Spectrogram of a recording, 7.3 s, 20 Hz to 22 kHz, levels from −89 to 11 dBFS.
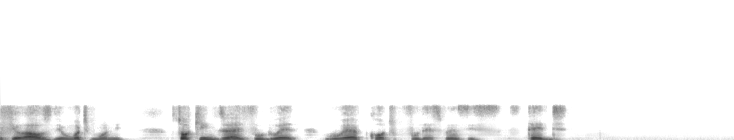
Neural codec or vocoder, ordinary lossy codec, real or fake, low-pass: codec, 24 kHz, 0.5 kbps, DualCodec; AAC, 48 kbps; fake; 5.4 kHz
